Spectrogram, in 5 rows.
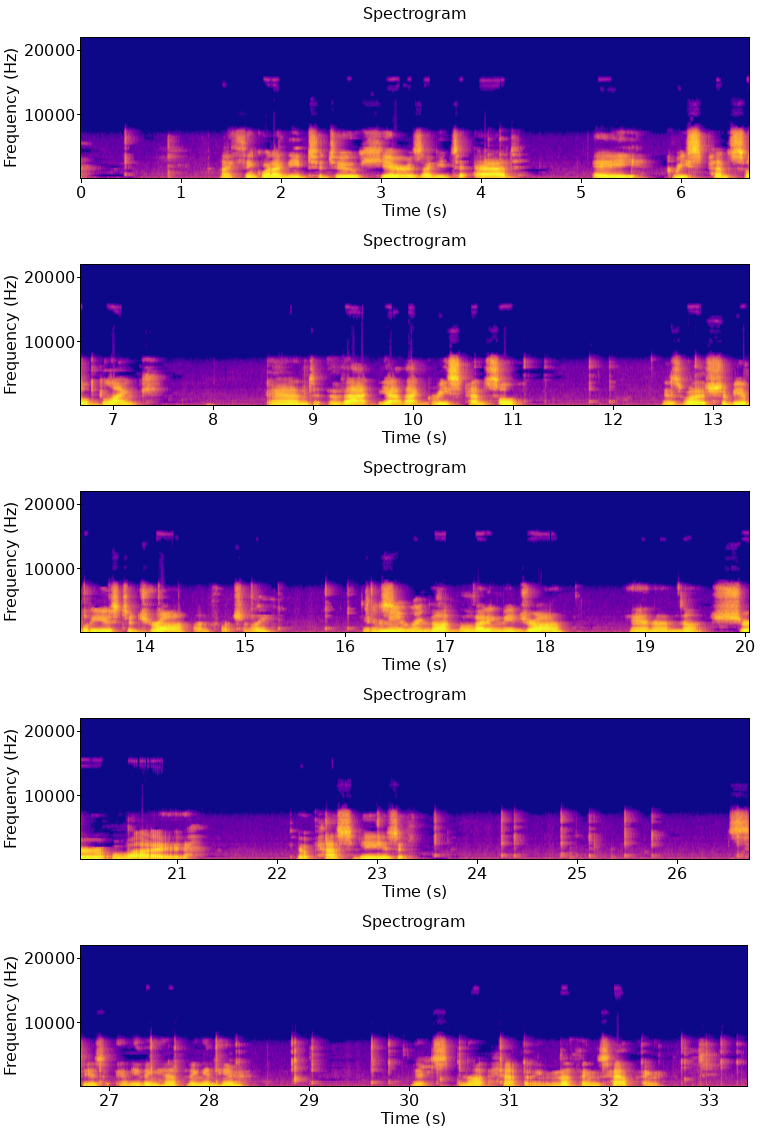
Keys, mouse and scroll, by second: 4.3 click, 10.9 click, 11.6 click, 12.2 click, 13.2 click, 13.9 click, 14.6 click, 15.6 click, 16.3 click, 22.7 click, 23.8 click, 24.6 click, 25.3 click, 25.9 scroll down 1, 26.0 middle click, 27.2 click, 27.9 click, 28.5 middle click, 29.3 click, 30.1 middle click, 30.8 click, 31.4 middle click, 32.5 middle click, 33.2 scroll up 1, 33.2 middle click.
